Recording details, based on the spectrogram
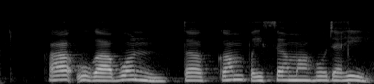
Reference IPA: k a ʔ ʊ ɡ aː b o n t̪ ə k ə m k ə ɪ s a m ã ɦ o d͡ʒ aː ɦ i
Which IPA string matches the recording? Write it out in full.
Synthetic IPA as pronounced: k a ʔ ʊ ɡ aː b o n t̪ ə k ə m p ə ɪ s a m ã ɦ o d͡ʒ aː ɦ i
